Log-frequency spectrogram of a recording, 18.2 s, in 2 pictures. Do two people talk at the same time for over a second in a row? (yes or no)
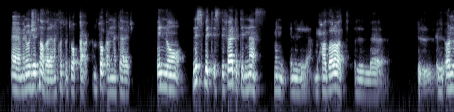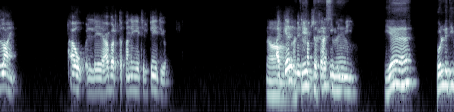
yes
